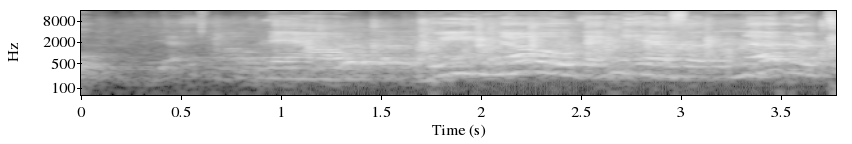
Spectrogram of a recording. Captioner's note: audience clapping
